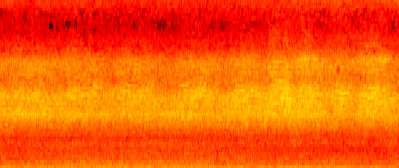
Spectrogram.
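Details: Cicadas singing in an apartment complex as summer ends. A short stretch of steady high, hissing buzz rises slightly in loudness toward the end.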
